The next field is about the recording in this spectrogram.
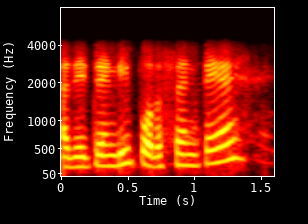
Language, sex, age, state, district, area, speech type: Telugu, female, 30-45, Andhra Pradesh, Palnadu, urban, conversation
